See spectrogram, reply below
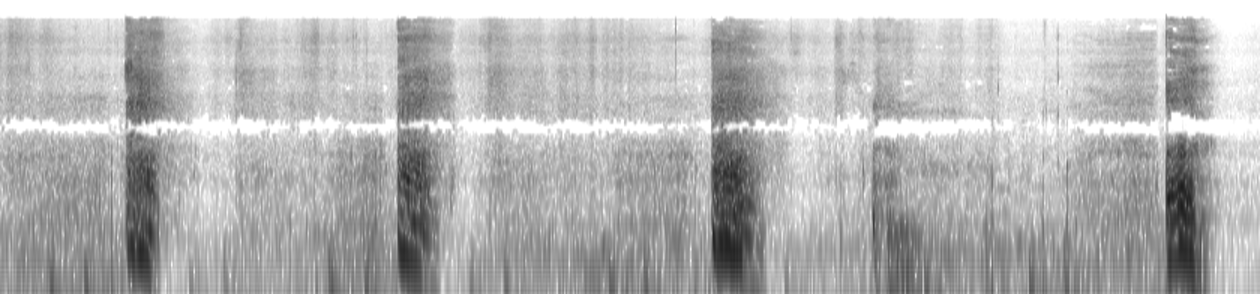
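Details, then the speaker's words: Person with a persistent cough since a flu shot, bringing up clear phlegm and vomiting: four loud, harsh, wet coughs spaced a few seconds apart with quieter breathing between; productive cough. "This fucking cough will never go away. Since I had the flu shot, it's been fucking damn it, it came up again. Damn phlegm."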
